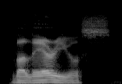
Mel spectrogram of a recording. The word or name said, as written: Valerius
